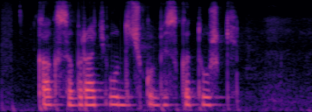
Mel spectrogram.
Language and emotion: Russian, neutral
